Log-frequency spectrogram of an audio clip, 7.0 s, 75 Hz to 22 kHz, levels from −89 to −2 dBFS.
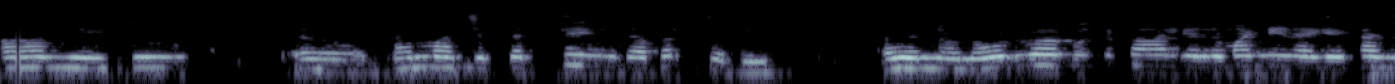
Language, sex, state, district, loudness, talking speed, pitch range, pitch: Kannada, female, Karnataka, Dakshina Kannada, -38 LUFS, 70 wpm, 225-270 Hz, 245 Hz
